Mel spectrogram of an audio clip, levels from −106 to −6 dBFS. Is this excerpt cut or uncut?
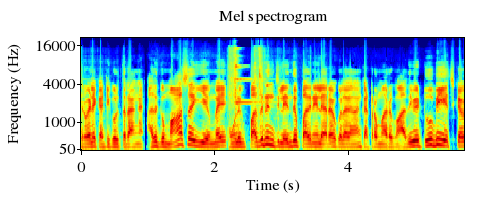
uncut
